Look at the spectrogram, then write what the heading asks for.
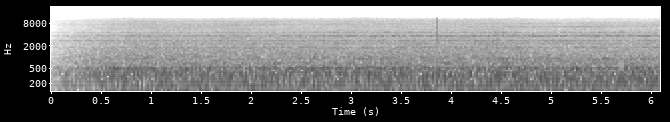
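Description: Trenitalia ETR 600 electric high-speed train moving along the station platform: a steady rumble of wheels on rail with several steady whining tones over it. The sound fades up at the start.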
